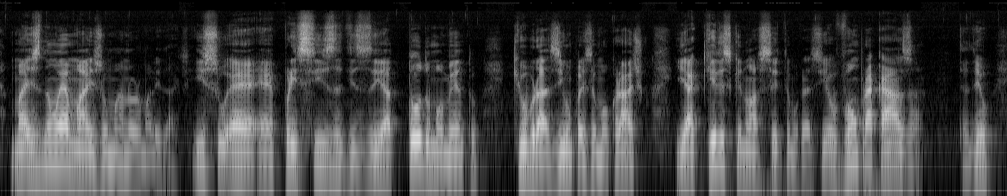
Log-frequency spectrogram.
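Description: Recorded very cleanly against a silent background, a man speaks at a medium pitch. His pace is fairly quick and his intonation lively. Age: 50s. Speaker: politician. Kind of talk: interview. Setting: studio. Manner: halting, many repetitions and fillers.

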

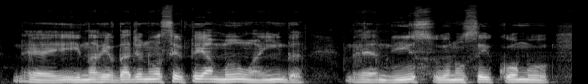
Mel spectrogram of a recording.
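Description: A man speaks at a fairly slow pace in a fairly low, dark, mellow voice, with fairly even intonation and very even loudness. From southern Brazil, Jaguarão on the Uruguay border. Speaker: poet. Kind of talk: interview. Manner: hesitant, repeats words.

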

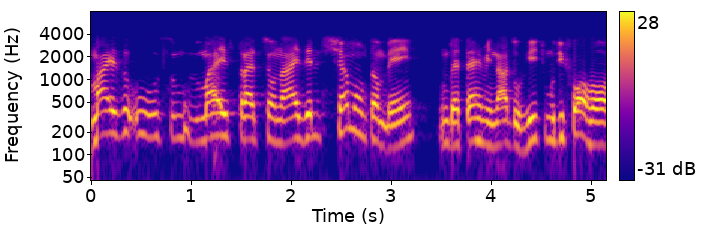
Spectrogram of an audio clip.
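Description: An unremarkable speaking voice from a man, fairly high in pitch, with ordinary pitch variation at a fairly slow pace. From Paraíba, Brazil. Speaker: pianist. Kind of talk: casual interview. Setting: radio studio.

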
